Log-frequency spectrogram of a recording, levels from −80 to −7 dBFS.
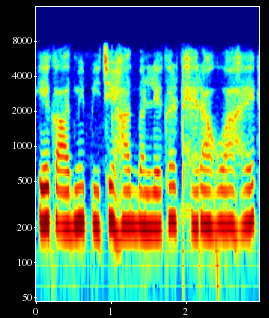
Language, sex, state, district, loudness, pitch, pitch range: Hindi, female, Karnataka, Koppal, -15 LUFS, 210 Hz, 205-220 Hz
